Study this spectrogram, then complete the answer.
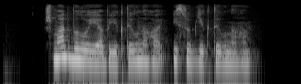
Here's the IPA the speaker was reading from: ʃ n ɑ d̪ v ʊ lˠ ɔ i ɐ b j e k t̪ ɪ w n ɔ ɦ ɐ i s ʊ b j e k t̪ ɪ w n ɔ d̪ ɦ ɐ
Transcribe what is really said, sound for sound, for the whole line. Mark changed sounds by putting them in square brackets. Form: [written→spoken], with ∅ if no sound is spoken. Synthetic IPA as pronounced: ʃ [n→m] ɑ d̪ [v→b] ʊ lˠ ɔ i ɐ b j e k t̪ ɪ w n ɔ ɦ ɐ i s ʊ b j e k t̪ ɪ w n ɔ [d̪→∅] ɦ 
